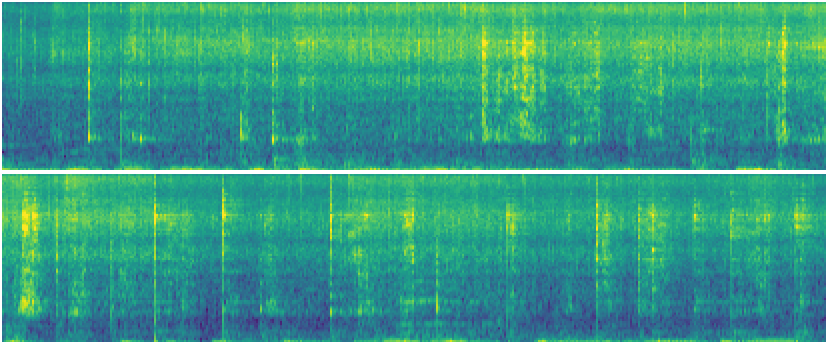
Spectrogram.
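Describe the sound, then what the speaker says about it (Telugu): Okra masala curry stirred and frying in a pan after salt and chili powder go in, with steady close sizzling under repeated scraping strokes of the spoon, no voices. "టేస్ట్కి తగినంత సాల్ట్ వేసుకొని ఒకసారి అయితే కలుపుకుందాము."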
